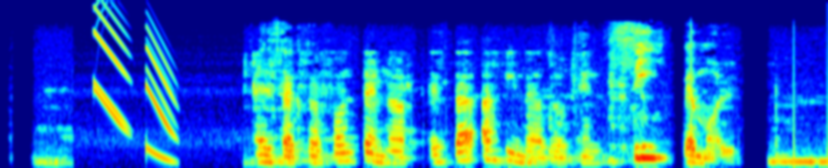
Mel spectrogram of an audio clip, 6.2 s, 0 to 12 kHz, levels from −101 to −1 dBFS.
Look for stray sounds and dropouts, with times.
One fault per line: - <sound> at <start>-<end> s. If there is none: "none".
- chirp at 0.7-1.4 s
